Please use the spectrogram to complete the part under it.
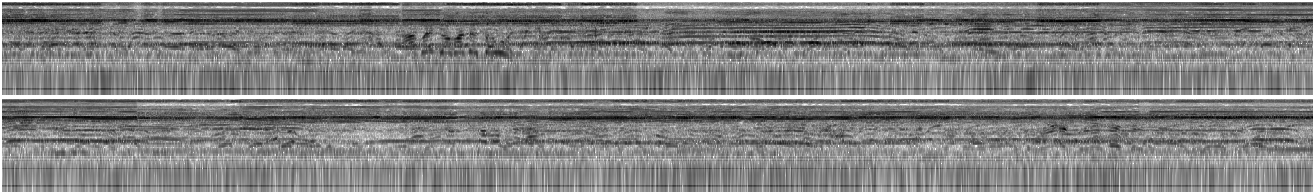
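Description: Motorcycle engines idle and rev.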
